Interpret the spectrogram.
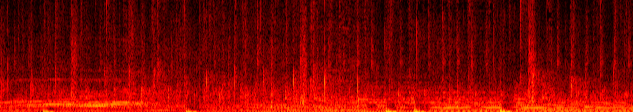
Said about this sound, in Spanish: Adelante, por favor, un aplauso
